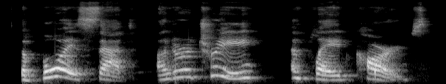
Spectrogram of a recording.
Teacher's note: I emphasize boys sat tree played and cards everything else I smooshed I reduced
